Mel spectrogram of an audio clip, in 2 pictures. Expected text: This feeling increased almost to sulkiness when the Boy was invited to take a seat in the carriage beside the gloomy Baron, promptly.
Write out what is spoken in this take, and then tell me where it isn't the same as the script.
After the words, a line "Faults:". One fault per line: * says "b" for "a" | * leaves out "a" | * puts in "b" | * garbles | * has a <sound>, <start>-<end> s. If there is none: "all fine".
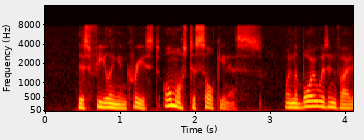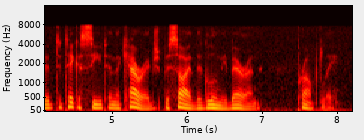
This feeling increased almost to sulkiness when the Boy was invited to take a seat in the carriage beside the gloomy Baron, promptly.
Faults:
all fine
